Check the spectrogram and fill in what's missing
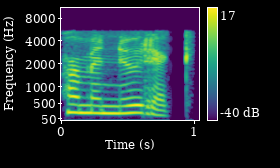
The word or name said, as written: hermeneutic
